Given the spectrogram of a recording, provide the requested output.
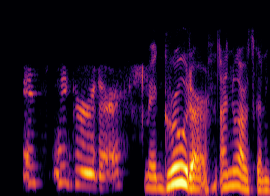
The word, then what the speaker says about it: McGruder: to Valencia right now macGruber macGruber macGruber I know I'm saying it wrong she's gone correct me go ahead go ahead Valencia correct me say the last thing for him McGruder I knew I was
